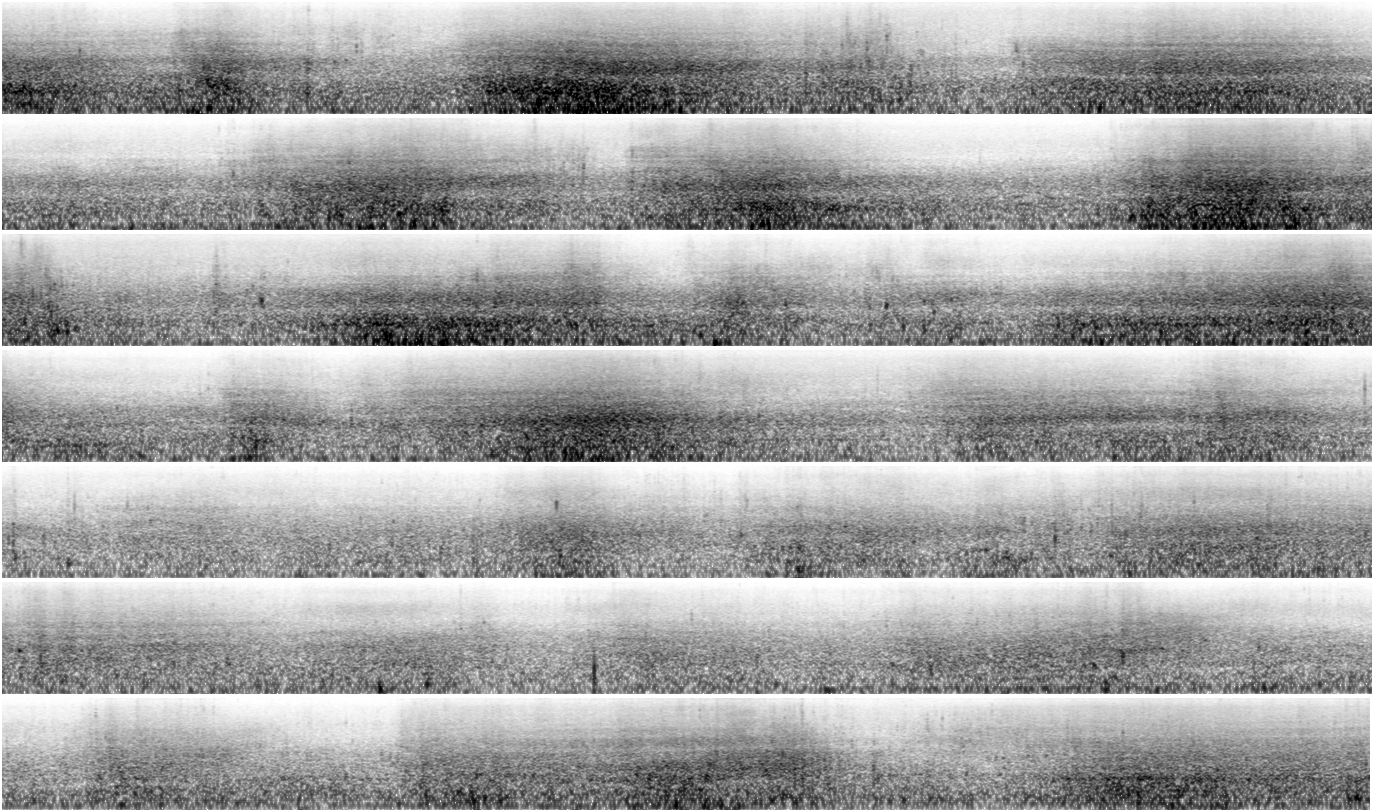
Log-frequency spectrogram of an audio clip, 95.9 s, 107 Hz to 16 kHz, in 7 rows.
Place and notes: pebble beach near Poseidon Café, Palaiokastrites, Greece - ocean surf on pebble beach at palaiokastrites
Recorded on the pebble beach near Poseidon Café with a Sony PCM-M10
